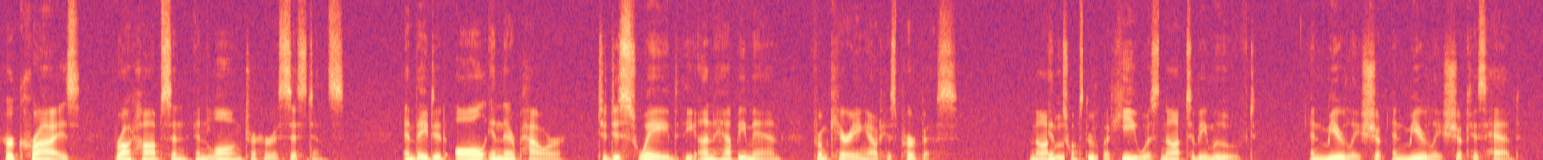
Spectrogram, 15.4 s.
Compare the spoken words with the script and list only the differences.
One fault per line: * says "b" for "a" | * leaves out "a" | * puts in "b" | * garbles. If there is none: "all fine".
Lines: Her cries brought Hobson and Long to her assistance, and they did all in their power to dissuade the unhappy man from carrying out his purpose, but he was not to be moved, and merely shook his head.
* garbles
* puts in "and merely shook"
